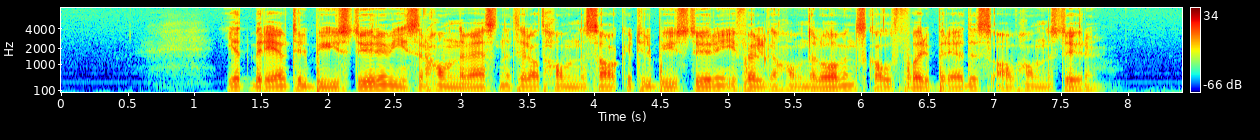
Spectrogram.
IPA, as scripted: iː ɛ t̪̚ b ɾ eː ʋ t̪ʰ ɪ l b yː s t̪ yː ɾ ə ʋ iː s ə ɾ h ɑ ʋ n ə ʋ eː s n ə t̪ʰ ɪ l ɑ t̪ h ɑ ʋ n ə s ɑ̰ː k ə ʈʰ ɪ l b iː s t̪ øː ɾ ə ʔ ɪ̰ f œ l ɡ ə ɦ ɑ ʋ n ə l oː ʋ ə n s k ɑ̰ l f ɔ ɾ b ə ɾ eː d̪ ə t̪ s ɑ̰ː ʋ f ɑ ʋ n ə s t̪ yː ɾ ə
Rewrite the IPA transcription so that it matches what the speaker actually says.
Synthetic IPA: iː ɛ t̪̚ b ɾ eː ʋ t̪ʰ ɪ l b yː s t̪ yː ɾ ə ʋ iː s ə ɾ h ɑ ʋ n ə ʋ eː s n ə t̪ʰ ɪ l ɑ t̪ h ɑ ʋ n ə s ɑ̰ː k ə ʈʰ ɪ l b yː s t̪ yː ɾ ə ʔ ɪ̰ f œ l ɡ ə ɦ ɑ ʋ n ə l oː ʋ ə n s k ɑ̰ l f ɔ ɾ b ə ɾ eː d̪ ə s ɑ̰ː ʋ h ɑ ʋ n ə s t̪ yː ɾ ə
